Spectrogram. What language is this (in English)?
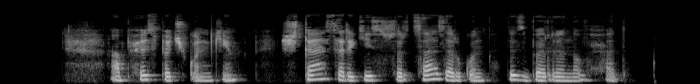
Abaza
